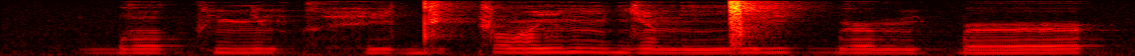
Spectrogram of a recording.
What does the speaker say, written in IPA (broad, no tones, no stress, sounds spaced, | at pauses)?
ɡ͡b ɤ k nʲ ũ k h i d i k lˠ ĩ m ɟ ɛ̃ m ŋ͡ǀ i ɡ͡b ə˞ m k͡p ə˞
